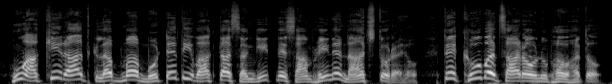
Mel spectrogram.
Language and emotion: Gujarati, happy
